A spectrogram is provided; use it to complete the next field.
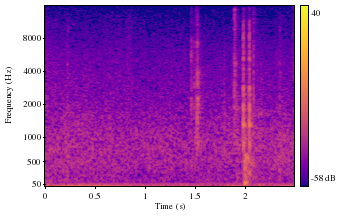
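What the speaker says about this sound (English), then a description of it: "I can hold down P on my keyboard instead of right click." Computer keyboard keys pressed a few times, a single click then a quick double click, faint and close, over a quiet room hum.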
